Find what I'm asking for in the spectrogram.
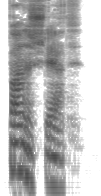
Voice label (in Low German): "Pannestärt", Platt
